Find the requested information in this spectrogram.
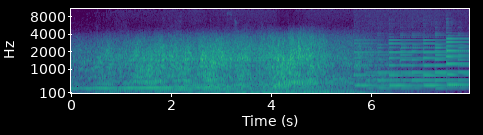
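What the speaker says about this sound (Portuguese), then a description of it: "o mais rápido bombardeiro da Segunda Guerra, o Mosquito" A de Havilland Mosquito, a WWII twin-propeller bomber, passing with a strong droning engine hum and steady propeller tones, loud and sustained before fading toward the end, alone without talking.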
